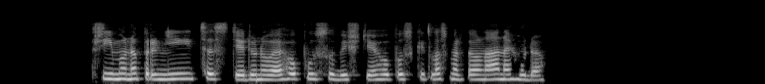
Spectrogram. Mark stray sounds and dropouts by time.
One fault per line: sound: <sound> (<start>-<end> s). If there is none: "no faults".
no faults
